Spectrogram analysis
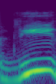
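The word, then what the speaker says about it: μ: 이렇게 쓰는 거를 우리가 미 그래요. 미. 까미 할 때 미. 글자 얘 이름이 미예요. 그러니까 첫 글자가 미음이죠. 미음 발음. 자음이 되겠죠. 자음. 이런 식으로 어 미가 되는 거예요.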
